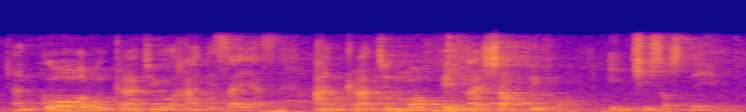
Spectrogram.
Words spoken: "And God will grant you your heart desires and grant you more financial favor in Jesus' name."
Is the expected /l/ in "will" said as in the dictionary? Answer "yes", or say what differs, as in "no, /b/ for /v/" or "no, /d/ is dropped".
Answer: yes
